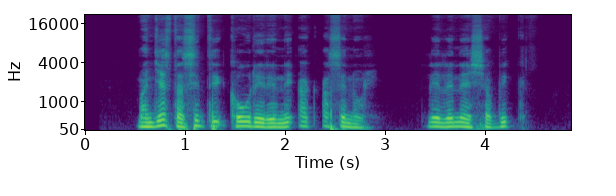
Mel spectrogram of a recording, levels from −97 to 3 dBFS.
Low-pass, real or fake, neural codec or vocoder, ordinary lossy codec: none; real; none; none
